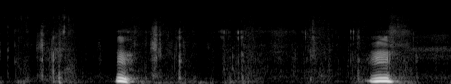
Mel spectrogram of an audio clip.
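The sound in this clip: A person biting and chewing a burger with pickles and onions, with two loud, crunchy bites standing out over quieter, irregular chewing sounds.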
